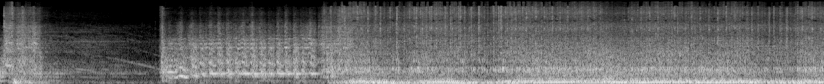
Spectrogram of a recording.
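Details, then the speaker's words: 1970 Cadillac Eldorado after a manual choke conversion and an exhaust leak "fix" at the rusted-through choke stove plate; engine catches and settles to a fast idle with a faint puffing tick; exhaust leak remains but is much less than before. "Works pretty well. Still has an exhaust leak, but it's a lot less than it was."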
